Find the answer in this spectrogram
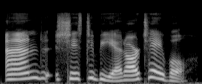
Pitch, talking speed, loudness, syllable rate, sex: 240 Hz, 210 wpm, -18 LUFS, 4.4 syllables/s, female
